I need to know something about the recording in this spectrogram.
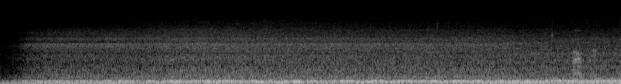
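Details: BMW F10 535i heater/AC blower fan after replacing the blower motor case cover, which had caused noise and vibration at higher fan speeds: steady smooth rush of air over a low even hum, with no rattling, ticking or scraping. Normal operation.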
